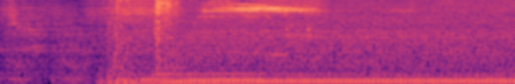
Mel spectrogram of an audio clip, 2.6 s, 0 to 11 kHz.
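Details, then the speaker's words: Saab 9-3 start-up and idle after the sump was cleaned, the oil pickup modified, the rear breather pipe repaired and new oil and filter fitted; the engine catches and idles smooth and even, the oil light goes out and the earlier whine is gone. "okay that goes out so we've got oil pressure the whining noise is gone because the Sunfish now clean and the pickup is now modified so it's drawing oil up into the oil pump with ease it's not struggling to do it anymore"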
